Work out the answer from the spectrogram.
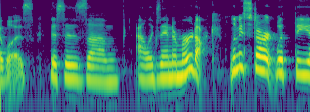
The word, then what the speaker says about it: Murdaugh: of his name so I got a little bit of heat from people letting me know that I was saying it wrong it's Murdoch it's Alex Murdoch baby I was just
